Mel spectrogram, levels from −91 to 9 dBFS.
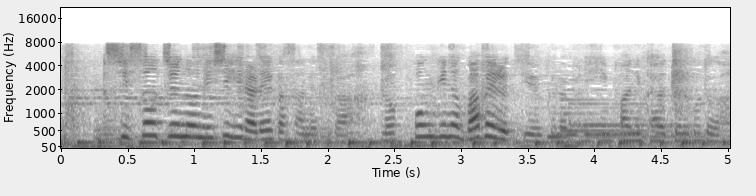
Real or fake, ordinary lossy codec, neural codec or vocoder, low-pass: real; none; none; none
